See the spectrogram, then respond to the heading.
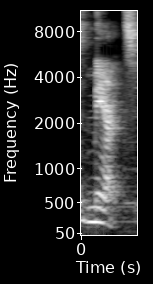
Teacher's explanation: this Z on the end makes a very similar sound to the S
